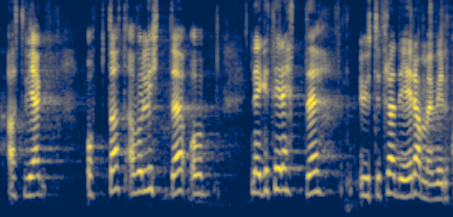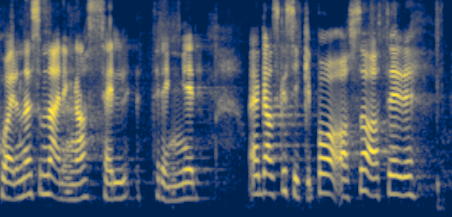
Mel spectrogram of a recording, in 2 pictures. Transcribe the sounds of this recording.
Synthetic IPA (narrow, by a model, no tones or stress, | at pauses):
ʔɑ̰t̪ʋɪæɾ | ɔpt̪ʰɑt̪ːʰɑ̰ʋɔlʏt̪ːəʔɔ | lɛɡːət̪ʰɪlɾɛt̪ːəʉːt̪ɪfɾɑd̪ɪɾɑmːəʋɪlkːɾənəsɔmnæːɾɪ̰ŋɑsɛlt̪ʰɾɛŋːəɾ | ɔjæɪæɾɡɑnskəsɪkːəɾpɔɔsɔɑt̪ɛɾ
